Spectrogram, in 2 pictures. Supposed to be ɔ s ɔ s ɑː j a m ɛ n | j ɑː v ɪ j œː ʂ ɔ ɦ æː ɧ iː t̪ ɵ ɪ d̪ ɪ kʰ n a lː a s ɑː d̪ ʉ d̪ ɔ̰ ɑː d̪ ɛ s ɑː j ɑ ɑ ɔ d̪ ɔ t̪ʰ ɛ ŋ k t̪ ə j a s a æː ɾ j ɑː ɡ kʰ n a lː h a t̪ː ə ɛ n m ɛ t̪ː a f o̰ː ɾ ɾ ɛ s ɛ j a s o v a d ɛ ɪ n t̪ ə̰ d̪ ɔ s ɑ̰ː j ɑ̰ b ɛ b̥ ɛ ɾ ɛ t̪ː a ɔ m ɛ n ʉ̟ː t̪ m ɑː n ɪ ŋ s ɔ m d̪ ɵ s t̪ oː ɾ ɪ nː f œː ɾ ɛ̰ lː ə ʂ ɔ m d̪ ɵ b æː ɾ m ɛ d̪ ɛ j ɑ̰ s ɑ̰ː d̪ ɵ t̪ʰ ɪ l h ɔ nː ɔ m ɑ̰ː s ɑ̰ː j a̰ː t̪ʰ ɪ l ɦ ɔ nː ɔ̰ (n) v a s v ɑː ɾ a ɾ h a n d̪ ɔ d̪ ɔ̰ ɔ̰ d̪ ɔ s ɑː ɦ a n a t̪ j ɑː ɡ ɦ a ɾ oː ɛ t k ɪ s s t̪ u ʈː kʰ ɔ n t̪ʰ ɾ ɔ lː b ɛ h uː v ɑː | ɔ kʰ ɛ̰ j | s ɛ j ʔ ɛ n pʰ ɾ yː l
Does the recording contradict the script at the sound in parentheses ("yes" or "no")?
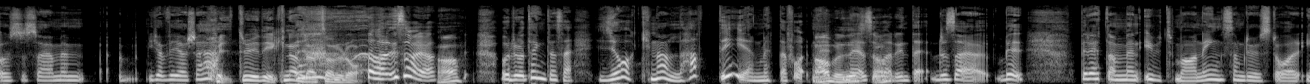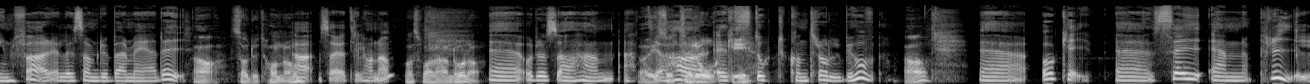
yes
